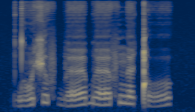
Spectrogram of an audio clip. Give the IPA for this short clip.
d ɔ̃˩˥ ʃ ɨ˦ f b ɛː˩˥ b ɛː˩˥ f n ɛ˦ ǃ ʊ˩˥

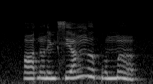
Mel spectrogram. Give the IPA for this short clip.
ɑ ɗ ə̃ ɾ ĩ ɳ sʲ ɑ ŋ ə b ə m ə̃

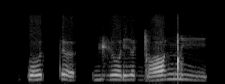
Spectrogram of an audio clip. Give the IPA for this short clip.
p o tː ə | d͡ʒ o ɾ i ə̯ ɡ͡ǀ ɒ ŋ͡ǃ i

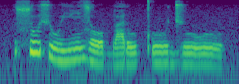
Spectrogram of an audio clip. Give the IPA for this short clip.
s u˦ ʃ uː˨ j ĩ˦ z oː˨ b a˨ ɾ u˨˦ kʼ uː˨ d͡ʒ uː˨ w u˨

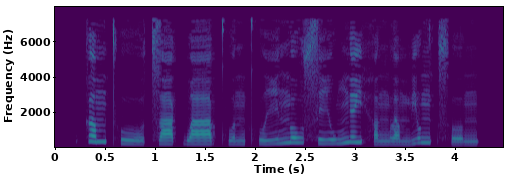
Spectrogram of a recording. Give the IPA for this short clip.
k ɐ˥ m t̪ʰ uː˨˩ t͡s aː˨ k̚ w aː˨ kʷʰ ɐ˨ n kʷʰ iː˨˥ n̪ o˥ w s iː˨˧ w ŋ e˥ j h ɐ˨ ŋ l ɐ˨ m j ʊ˥ ŋ t͡sʰ ʊ˨ ŋ

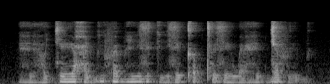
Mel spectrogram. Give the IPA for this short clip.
ɦ ɪ˨ ɦ ʌ˨ c eː˦ ħ i˨ b i˦ f æ˦ b ɦ iː˦ z ɪ˦ k iː˨ z e˦ kʼ ʌ˦ b tʼ ɪ˦ s eː˧ w æ˨˦ ɦ e˧ b ɟ æ˦ f ɪː˨ b

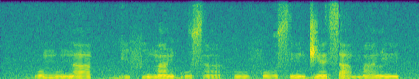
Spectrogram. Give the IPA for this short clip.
ɡ͡b o˧ m u˧ n a˧ | ɡ͡b i˧ f i˧ m ã˦ ɡ͡b u˧ s ã˨ | u˧ f o˨ s ĩ˨˦ d͡ʒ ɛ̃˦ s a˦˨ m ã˨˦ l ĩ˦˨

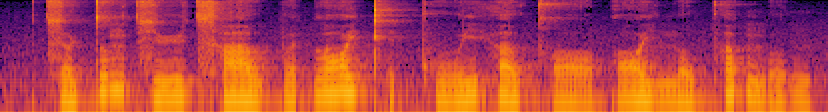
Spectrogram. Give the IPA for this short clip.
t͡s ɵ˨˩ ɥ t̪ ʊ˥ ŋ t͡s yː˨ t͡sʰ aː˨ w p ɵ˨˥ t̚ l ɔː˥ j kʰ ɪ˨˥ k̚ pʰ uː˨˥ j h ɐ˧ w t̪ʰ ɔː˨ k ɔː˧ j n̪ o˨ w pʰ ɐ˥ p̚ ŋ ʊ˨˩ ŋ

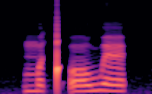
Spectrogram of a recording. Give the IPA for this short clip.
m ʌ ǃʼ ɔ w ɛ

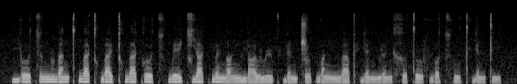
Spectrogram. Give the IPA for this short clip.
j o˨˩ ʊ̯ t͡s ʊ˧˥ ŋ ɻ w a˧˥ n t̪ʰ w ä˥˧ kʰ w a˥˩ ɪ̯ kʰ w ä˥ k o˥˩ ʊ̯ t͡sʰ w e˥ ɪ̯ t͡ɕ j ä˥˧ k w ə˥˩ n ɑ˧˥ ŋ l j ɑ˨˩ ʊ̯ ɻ ɻ̩˥˩ pʰ ɥ ɛ˧˥ n ʈ͡ʂ ɤ˥ p w ɑ˥˩ ŋ n̪ w ä˥ pʰ j ɛ˨˩ n ɻ ə˧˥ n x ɤ˧˥ t̪ o˥˧ ʊ̯ f w ɔ˥˩ t͡sʰ u˥ t̪ʰ j ɛ˥˧ n t̪ i˥˩

